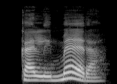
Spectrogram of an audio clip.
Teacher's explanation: when we pronounce the word kalimera we stress the second syllable from the last met so that's where we put the accent kalimera the second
